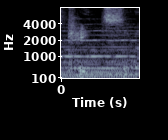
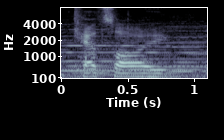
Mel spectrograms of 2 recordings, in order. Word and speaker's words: Cait Sith: And the fact that Square actually came out and said the way you pronounce Cait Sith is Cait Sith. I don't know why people are saying cat's eye or Kate shit or or cat's Kind of stupid now, but yes.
